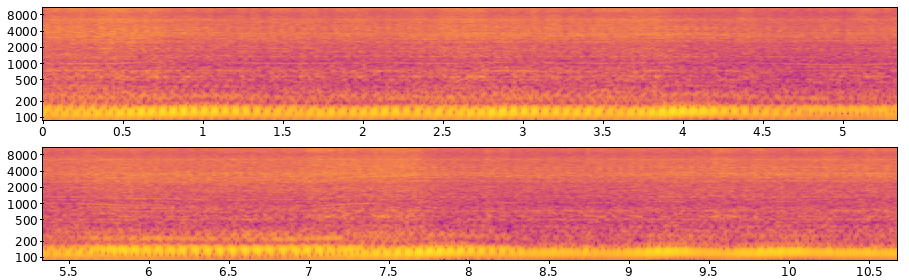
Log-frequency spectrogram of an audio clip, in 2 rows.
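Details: Ford Fox-body Mustang V8 after distributor swap, cylinder balance test: low steady idle sagging and recovering every couple of seconds as each cylinder is shut off; none sounds dead, all cylinders seem to be firing.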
